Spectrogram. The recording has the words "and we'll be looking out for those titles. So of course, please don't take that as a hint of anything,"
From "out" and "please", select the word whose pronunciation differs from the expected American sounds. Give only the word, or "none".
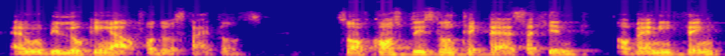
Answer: please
